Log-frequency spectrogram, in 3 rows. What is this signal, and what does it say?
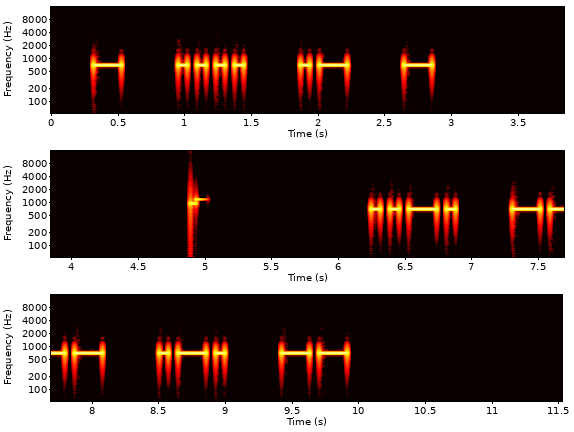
Morse code, heard as a keyed tone, about 17 wpm, spaced as for 12 wpm, 700 Hz. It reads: THAT FORM
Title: 2x Character Spacing - Top 200 Words - 17wpm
